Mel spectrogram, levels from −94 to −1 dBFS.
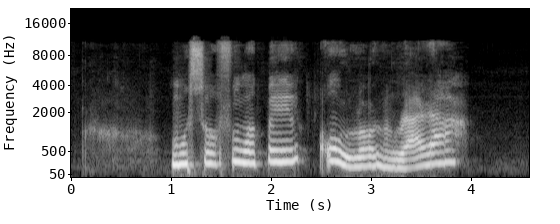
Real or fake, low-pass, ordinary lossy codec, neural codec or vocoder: fake; 10.8 kHz; Opus, 64 kbps; codec, 24 kHz, 1.5 kbps, HILCodec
